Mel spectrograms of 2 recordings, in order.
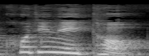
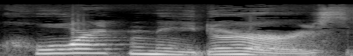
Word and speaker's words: coordinators: coordinators라는 단어가 나왔는데 R이 두 개 보이시죠? 이 발음을 두 번 정확하게 해주셔야 됩니다. 그래서 coordinator 아니고 coordinators 이렇게 coordinators R 발음 두 개.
